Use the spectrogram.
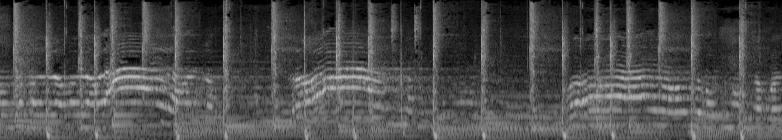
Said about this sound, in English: feeding the cats.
